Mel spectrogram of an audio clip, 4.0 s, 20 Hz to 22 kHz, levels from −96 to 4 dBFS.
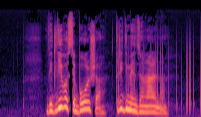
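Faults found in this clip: Train of clicks, 2.36 s to 4.01 s: some twenty similar pulses at an uneven pace, about 12 per second, peaking roughly 5 dB above the speech and audible in pauses too. Likely cause: electrical interference or a struggling interface. Added ticks, not dropouts, since no audio goes missing.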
